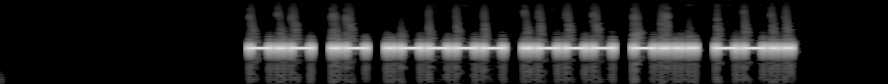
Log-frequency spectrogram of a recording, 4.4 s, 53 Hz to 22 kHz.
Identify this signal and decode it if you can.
Morse code, heard as a keyed tone, about 36 wpm, 700 Hz. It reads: KA1JBZ
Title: USA Call Signs - 6 Characters - 4x Character Spacing - 35wpm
